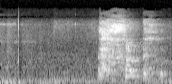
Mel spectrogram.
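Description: A person coughing twice in a room, a longer harsh cough about a second in followed at once by a shorter one.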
